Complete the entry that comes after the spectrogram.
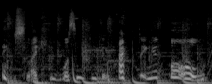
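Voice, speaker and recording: A woman's voice: sits high, animated, a little fast, creaky. A woman voicing a flamboyant video game announcer who lays out challenges in a grandiose, theatrical way. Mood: gossipy, theatrical. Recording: loud music behind the voice.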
